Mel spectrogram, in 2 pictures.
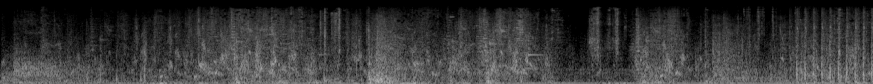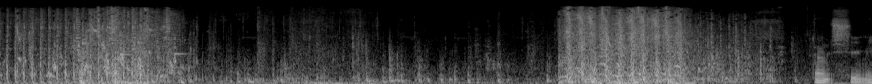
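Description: Shotgun blasts and other gunfire in a Fortnite battle royale match ring out repeatedly amid dense game noise, loud and busy throughout, with a player talking over it.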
